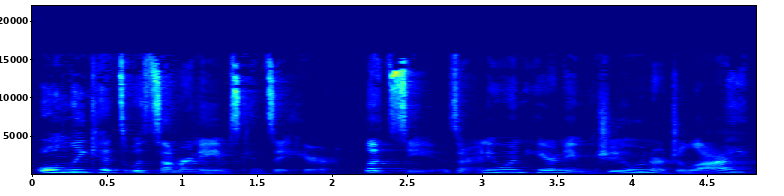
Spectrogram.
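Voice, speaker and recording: A woman's voice: on the high side, expressive, moderate pace, warm tone, close to an everyday voice. A woman voicing a friendly, chatty, earnest schoolgirl from a children's storybook. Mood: playful, eager.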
